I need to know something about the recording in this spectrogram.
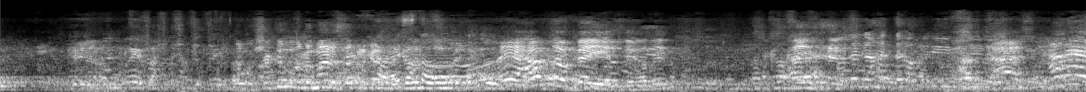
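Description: Several voices talking at once: chatter.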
